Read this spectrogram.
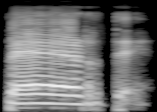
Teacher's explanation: when we see a V in Spanish, we have to say it as a B sound, like in the number nueve.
